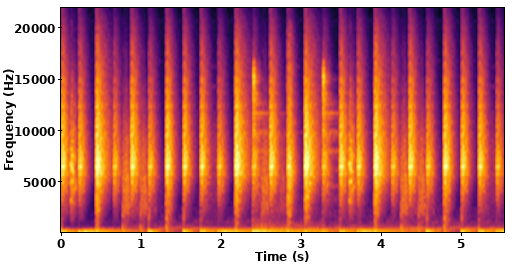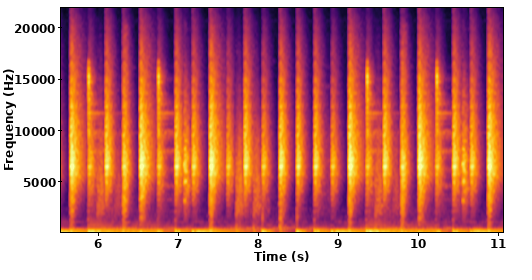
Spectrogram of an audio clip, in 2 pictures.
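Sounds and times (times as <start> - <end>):
hardcore breakbeat in A minor at 138 BPM: 0.0 - 11.0.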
